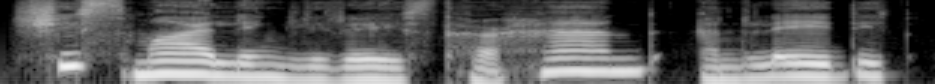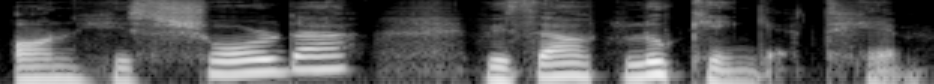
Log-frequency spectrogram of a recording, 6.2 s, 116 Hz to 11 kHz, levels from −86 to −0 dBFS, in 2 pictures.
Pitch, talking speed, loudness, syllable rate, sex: 180 Hz, 145 wpm, -17 LUFS, 3.9 syllables/s, female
